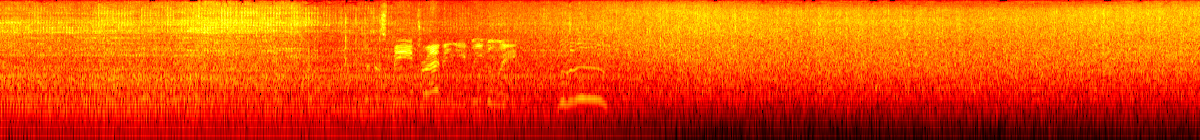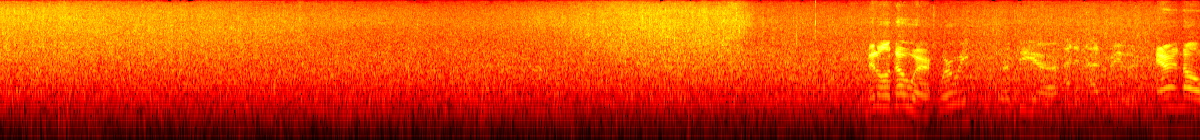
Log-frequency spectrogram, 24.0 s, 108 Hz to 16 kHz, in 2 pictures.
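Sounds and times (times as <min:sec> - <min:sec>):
river water rushing: 0:00.0 - 0:24.0.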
